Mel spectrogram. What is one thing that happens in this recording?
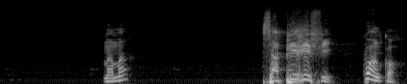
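A young man speaks with animation into a microphone through loudspeakers.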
